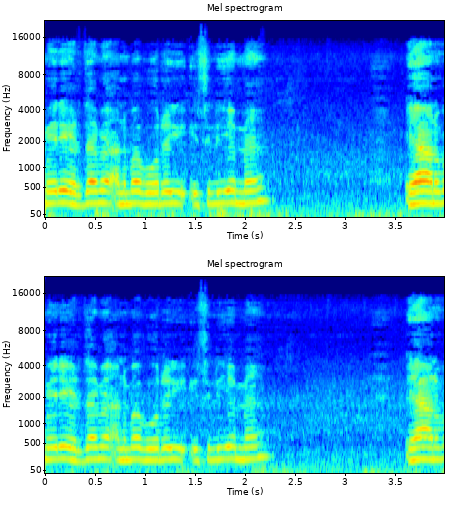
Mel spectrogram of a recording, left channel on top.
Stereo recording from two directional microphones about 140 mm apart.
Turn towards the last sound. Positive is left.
turn(degrees=65)  # may be behind; listen again after turning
